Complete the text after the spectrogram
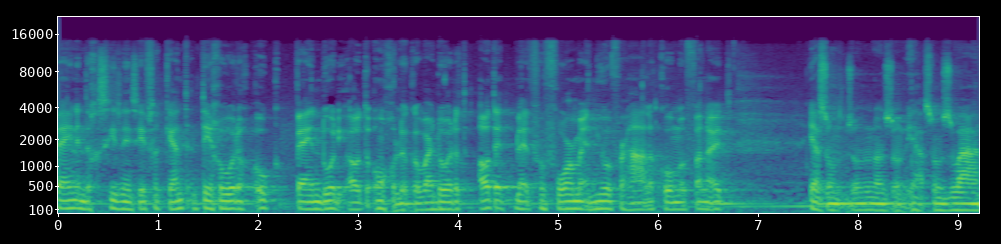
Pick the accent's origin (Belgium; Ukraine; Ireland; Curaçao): Curaçao; En ik ben daar opgegroeid. Of tenminste, ik ben op Curaçao opgegroeid.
